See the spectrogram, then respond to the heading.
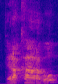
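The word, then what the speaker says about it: בְּרָכָה: 이때 여기 축복함은 베라카라고 이렇게 히브리어로 발음을 하는데요.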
